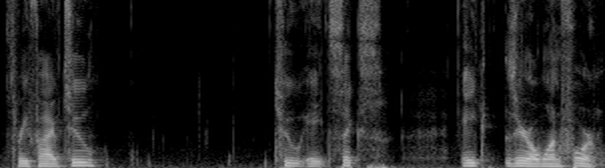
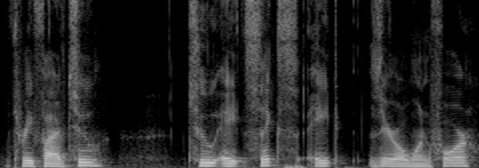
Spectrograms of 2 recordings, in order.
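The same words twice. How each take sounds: First: The number is read more slowly. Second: The number is read at normal, faster speed.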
